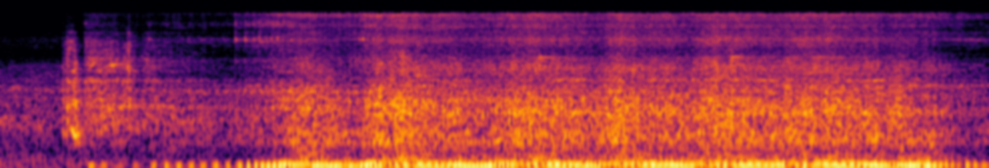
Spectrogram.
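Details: Yamaha Soul GT scooter with owner-reported rough "klotok" knocking, after belt-drive check/correction: starts and settles into an even idle pulsing about four times a second, no loose knocking; normal idle.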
